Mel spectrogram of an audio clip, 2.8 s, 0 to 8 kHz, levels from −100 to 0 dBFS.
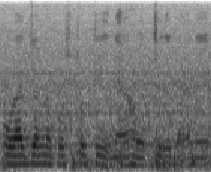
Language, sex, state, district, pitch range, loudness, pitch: Bengali, male, West Bengal, North 24 Parganas, 135-150 Hz, -18 LUFS, 150 Hz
